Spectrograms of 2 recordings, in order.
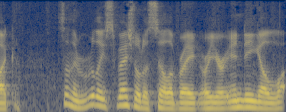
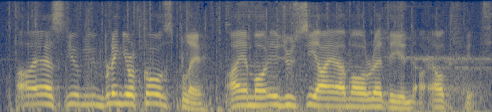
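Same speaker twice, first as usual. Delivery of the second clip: put-on vampire-count Transylvanian accent, pitched up; 6 semitones higher than usual. Luring unsuspecting victims to a castle: Count voice luring victims. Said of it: "the Count to lure in unsuspecting victims".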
